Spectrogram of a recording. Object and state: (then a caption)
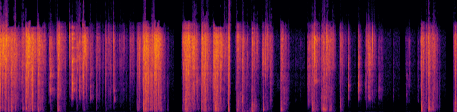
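Dry crumbly soap bar being scraped. A dry, crumbly, hand-sized solid orange bar soap with a honeycomb-pattern face is shaved and scraped with a metal utility knife blade, crumbs falling off. Irregular bursts of crisp, bright crackling and scraping come in quick strokes separated by brief silences, with almost no low end.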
